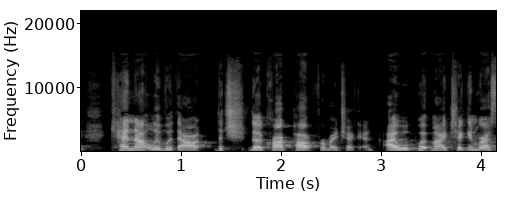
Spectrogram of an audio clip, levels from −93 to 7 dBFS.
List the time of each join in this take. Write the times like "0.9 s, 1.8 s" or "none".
3.0 s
